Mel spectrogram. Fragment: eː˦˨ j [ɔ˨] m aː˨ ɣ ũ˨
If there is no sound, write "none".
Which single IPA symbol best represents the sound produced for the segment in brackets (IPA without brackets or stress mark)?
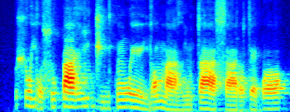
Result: ɔ˦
